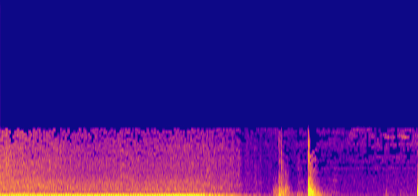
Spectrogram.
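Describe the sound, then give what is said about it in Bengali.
A car's engine drones low and steady, then cuts off as it arrives. A few short clunks follow in the quiet. “Soumya গাড়িতে উঠে পড়ল। এবং কিছুক্ষণের মধ্যে পৌঁছে গেল তার গন্তব্যে।”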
